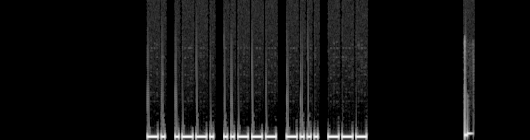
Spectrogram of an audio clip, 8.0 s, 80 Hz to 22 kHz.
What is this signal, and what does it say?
Morse code, heard as a keyed tone, about 22 wpm, 700 Hz. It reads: NP2BO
